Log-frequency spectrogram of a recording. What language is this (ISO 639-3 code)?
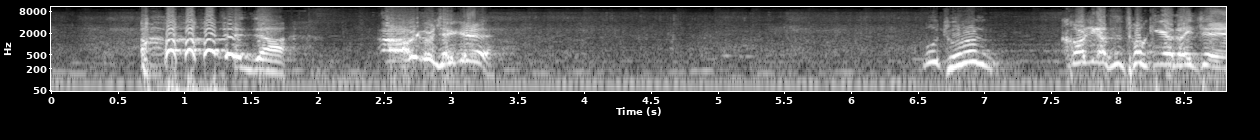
kor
